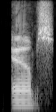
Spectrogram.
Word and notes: EMS: American English

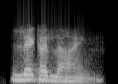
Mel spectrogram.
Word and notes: leger line: Indian

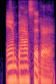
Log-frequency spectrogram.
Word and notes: ambassador: American English

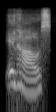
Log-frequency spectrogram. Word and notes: alehouse: Indian

